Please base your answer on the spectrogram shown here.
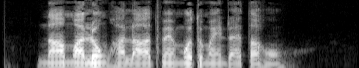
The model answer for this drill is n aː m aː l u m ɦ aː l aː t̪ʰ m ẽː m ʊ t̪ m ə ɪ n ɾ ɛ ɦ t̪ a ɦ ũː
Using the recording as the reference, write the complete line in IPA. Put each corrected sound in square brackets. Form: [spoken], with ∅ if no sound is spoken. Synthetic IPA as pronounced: n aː m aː l [uː] m ɦ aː l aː [t̪] m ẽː m ʊ t̪ m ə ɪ n ɾ ɛ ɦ t̪ a ɦ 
